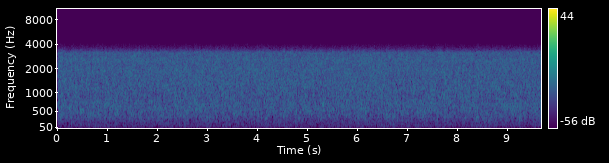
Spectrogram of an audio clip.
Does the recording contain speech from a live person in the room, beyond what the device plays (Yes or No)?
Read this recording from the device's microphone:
No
